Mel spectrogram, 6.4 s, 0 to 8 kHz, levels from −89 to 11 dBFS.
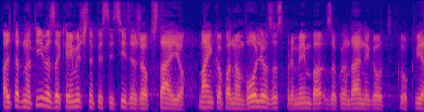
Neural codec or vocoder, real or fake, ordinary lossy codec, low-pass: none; real; none; none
